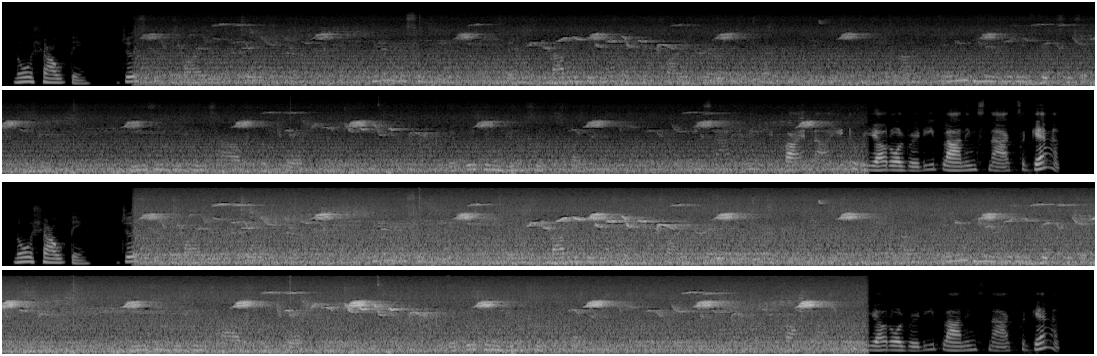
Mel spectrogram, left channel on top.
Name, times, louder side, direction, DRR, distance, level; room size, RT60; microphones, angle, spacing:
voice 1, 0.1-0.9 1.2-2.9 3.7-4.6 5.0-7.8 9.0-11.6 12.1-14.6 15.4-17.3, right 2 dB, 25° right, 0.7 m, -35 dB
sound 1, 1.3-19.6, right 9 dB, 65° right, 0.8 m, -25 dB
sound 2, 3.9-18.8, left 1 dB, 65° left, 7.3 m, -56 dB
voice 2, 17.8-21.5, left 4 dB, 90° left, 1.6 m, -34 dB
head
